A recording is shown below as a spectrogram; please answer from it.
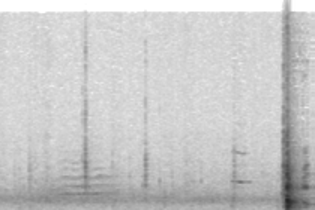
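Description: Faint background hiss with a few light clicks, then a house's front door shuts with one sharp thud near the end.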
